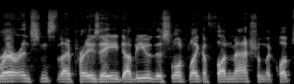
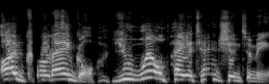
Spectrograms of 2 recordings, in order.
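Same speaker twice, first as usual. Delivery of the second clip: high, insistent, attention-demanding declaration; 7 semitones higher than usual. Retelling a wrestling segment, imitating Kurt Angle. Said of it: "he's like".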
